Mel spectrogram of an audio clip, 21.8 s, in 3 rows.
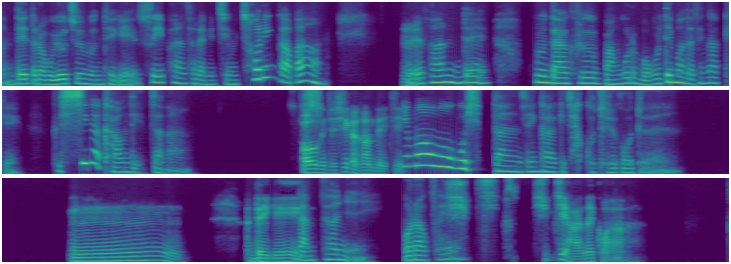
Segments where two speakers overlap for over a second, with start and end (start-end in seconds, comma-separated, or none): none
